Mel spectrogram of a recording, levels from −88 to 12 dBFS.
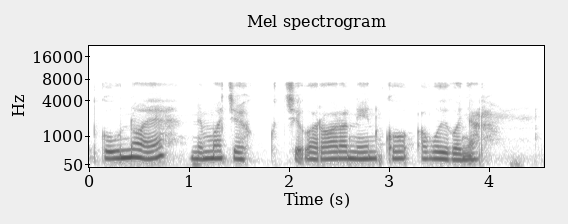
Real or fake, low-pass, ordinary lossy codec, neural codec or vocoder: real; 7.2 kHz; none; none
